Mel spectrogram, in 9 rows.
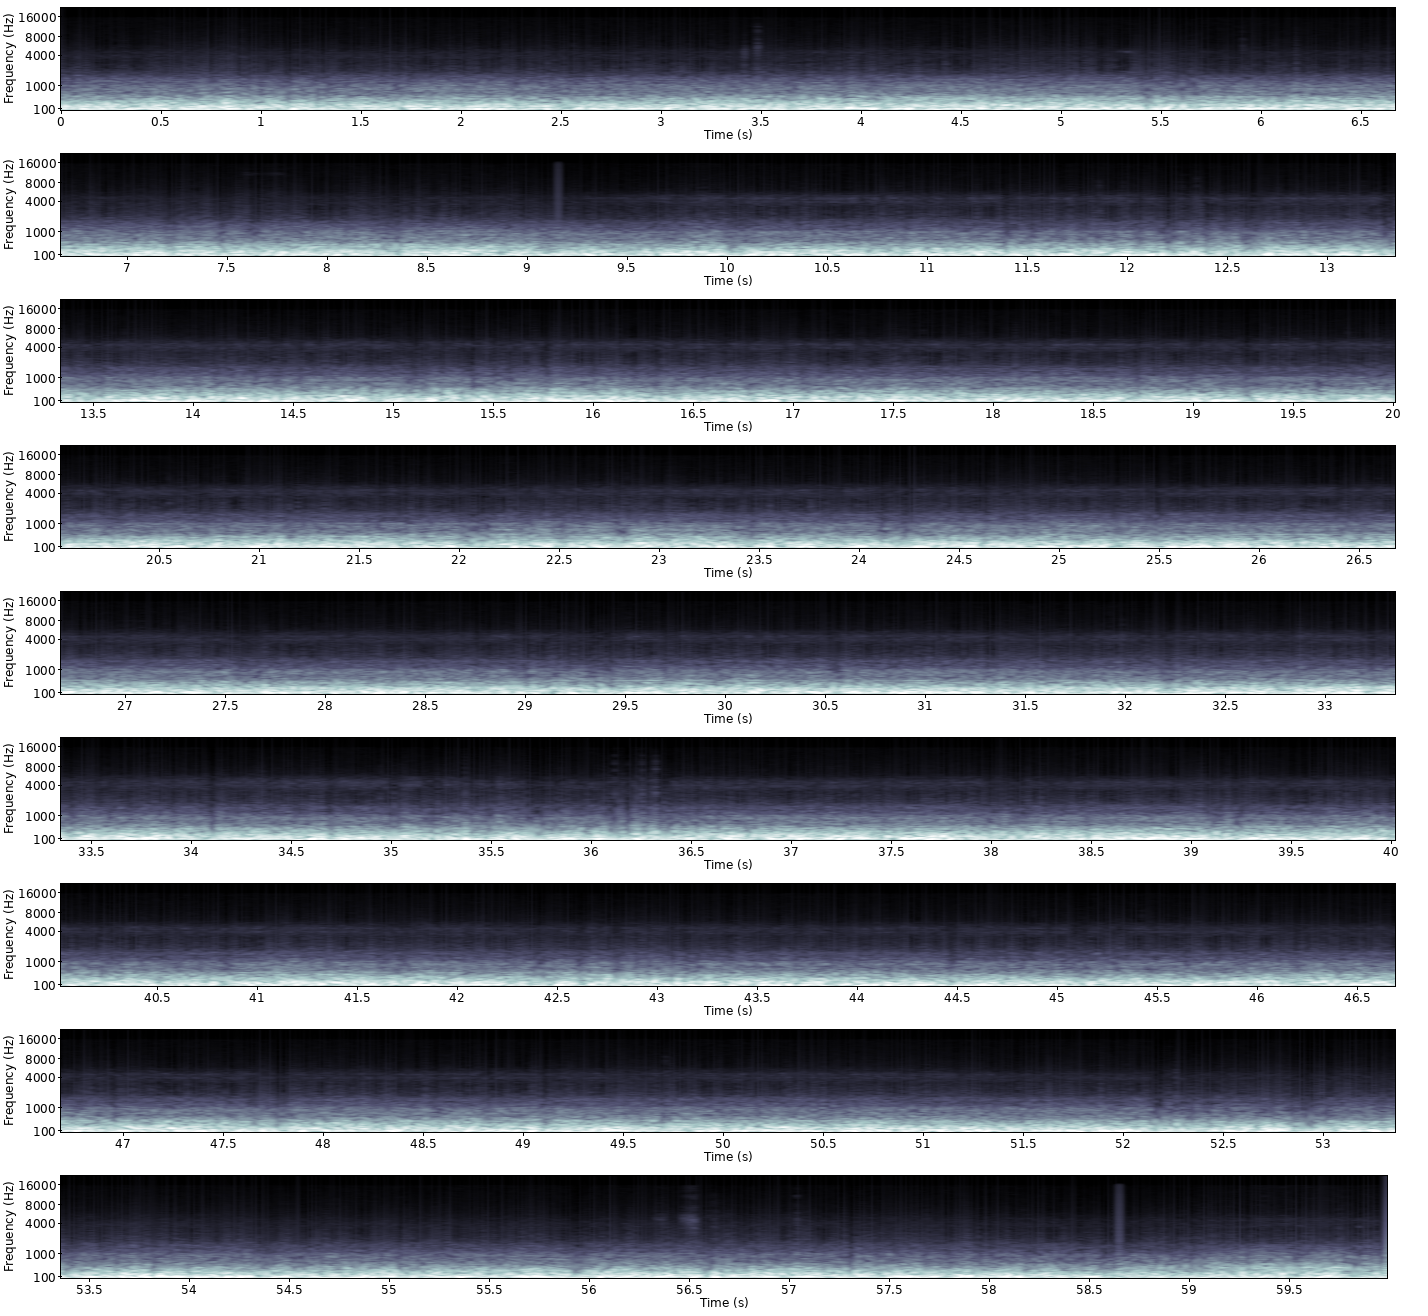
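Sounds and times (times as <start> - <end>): road and engine rumble in van: 0.0 - 59.9.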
